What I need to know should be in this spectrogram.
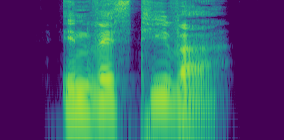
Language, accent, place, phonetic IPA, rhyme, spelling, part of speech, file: German, Germany, Berlin, [ɪnvɛsˈtiːvɐ], -iːvɐ, investiver, adjective, De-investiver.ogg
- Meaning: inflection of investiv: 1. strong/mixed nominative masculine singular 2. strong genitive/dative feminine singular 3. strong genitive plural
